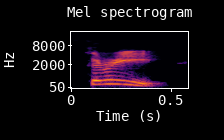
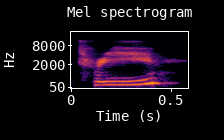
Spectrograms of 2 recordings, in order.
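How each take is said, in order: First: The word begins with a soft th sound. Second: The word begins with a hard t sound. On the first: The speaker calls it right. "Entonces uno dice, no, it's three" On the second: The speaker calls it wrong. "en vez de decir, dicen, t"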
